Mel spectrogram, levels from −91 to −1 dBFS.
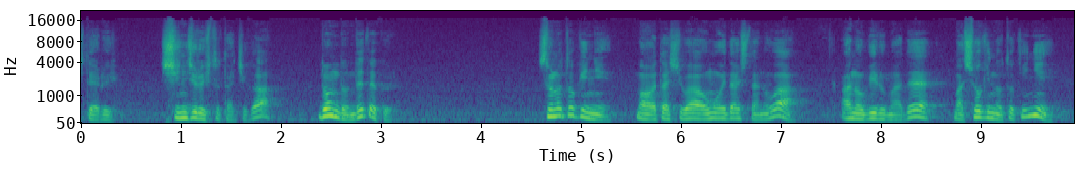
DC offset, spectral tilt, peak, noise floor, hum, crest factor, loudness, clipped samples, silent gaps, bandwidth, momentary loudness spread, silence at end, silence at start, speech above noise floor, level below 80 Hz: under 0.1%; -4.5 dB/octave; -8 dBFS; -55 dBFS; none; 20 dB; -28 LUFS; under 0.1%; none; 17.5 kHz; 11 LU; 0.1 s; 0 s; 28 dB; -70 dBFS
